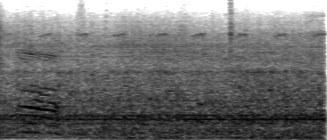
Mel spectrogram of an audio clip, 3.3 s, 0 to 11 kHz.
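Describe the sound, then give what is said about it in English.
Union Pacific freight train, likely intermodal, rolling past at a railroad park in Rochelle: a steady, dense rumble and hum of moving cars, with a brief high wheel squeal near the start, continuing evenly throughout. “Union Pacific train here, probably doubling up out of the Global 3 Intermodal,”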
